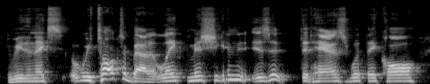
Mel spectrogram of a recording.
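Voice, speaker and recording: A man's voice: on the high side, expressive, normal speed. A man hosting a live stream, talking in a rambling, opinionated way about world news and drones, swearing casually. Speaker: livestream host.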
